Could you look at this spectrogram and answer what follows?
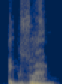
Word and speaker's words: exhume: Exhume. Okay. Well, do I get any kind of credit? The H is silent.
